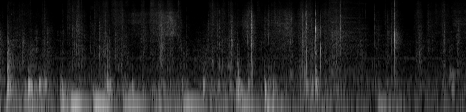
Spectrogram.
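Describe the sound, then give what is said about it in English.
A sheet of paper rustles and crinkles, with irregular crackling bursts and soft scrapes over several seconds, and no one speaking. “Give me another sheet of paper, please.”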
